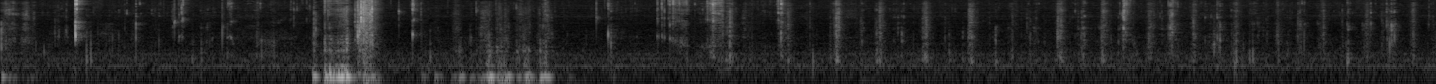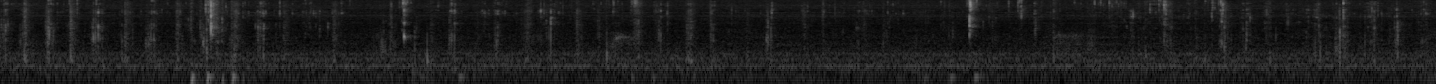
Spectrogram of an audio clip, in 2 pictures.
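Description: A person chewing food close to the microphone, with soft wet clicks and light crunches. There are a few louder thumps about three and five seconds in, over a faint steady hum.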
